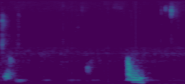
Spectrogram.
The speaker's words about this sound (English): Listen to my gulping.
